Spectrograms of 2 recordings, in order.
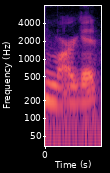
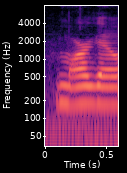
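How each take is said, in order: First: The final T sound is pronounced. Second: The final T sound is silent. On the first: The speaker calls it wrong. "I always say Margot" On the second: The speaker calls it right. "but it's Margot"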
